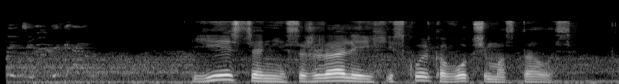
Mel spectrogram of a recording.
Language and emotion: Russian, sad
